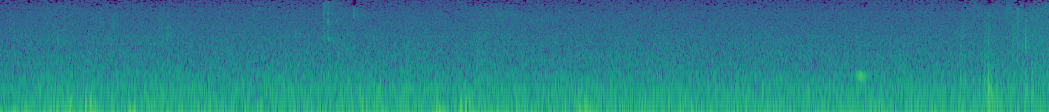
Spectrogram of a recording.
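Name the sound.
rain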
